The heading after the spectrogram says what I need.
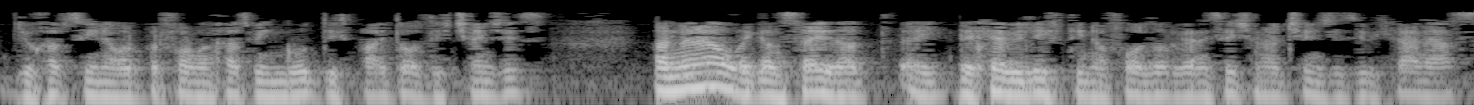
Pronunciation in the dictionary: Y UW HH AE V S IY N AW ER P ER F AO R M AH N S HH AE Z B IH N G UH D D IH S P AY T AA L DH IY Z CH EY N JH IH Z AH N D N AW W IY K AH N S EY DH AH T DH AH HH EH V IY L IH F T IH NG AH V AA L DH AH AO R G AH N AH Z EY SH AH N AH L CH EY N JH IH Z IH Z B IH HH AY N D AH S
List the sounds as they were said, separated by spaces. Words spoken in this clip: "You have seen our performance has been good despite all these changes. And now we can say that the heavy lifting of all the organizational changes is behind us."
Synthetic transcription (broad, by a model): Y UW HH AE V S IY N AW ER P ER F AO R M AH N S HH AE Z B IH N G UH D D IH S P AY T AA L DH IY S CH EY N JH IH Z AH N N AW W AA K AH N S EY DH AH T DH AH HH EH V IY L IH F T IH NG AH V AA L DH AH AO R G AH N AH S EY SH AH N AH L CH EY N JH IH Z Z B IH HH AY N AH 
